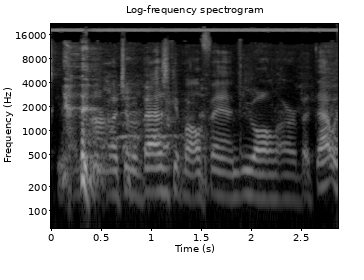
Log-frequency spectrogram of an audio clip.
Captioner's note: audience laughing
